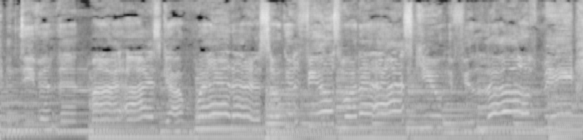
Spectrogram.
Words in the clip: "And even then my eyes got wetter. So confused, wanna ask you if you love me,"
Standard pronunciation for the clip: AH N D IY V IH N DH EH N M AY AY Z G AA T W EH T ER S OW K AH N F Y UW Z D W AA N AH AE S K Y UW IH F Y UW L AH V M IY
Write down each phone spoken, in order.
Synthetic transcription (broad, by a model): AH N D IY V IH N DH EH N M AY AY Z G AA T W EH T ER S OW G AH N F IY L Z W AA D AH AE S K Y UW IH F Y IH L AH V M IY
